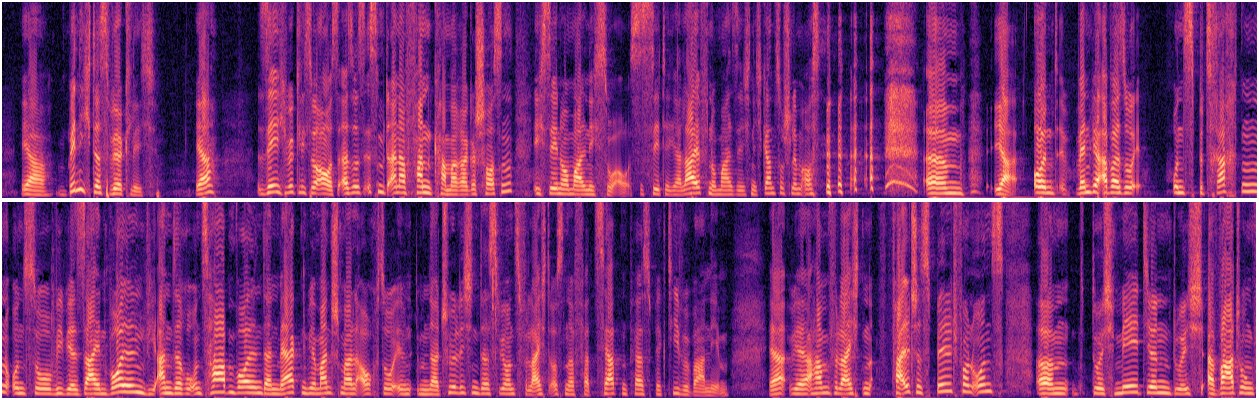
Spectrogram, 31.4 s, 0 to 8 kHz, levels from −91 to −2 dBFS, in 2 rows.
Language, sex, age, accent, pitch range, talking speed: German, female, 40-59, German, 190-230 Hz, 170 wpm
